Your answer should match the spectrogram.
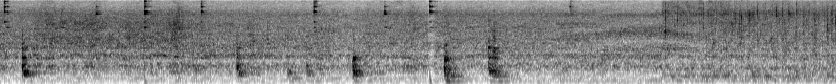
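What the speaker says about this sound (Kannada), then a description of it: "ಹೀಗೆ ಇದನ್ನು ಸ್ವಲ್ಪ ಫ್ರೈ ಮಾಡ್ಕೊಳ್ಳಿ" Ghee rice ingredients frying in hot oil and ghee in a pan, a continuous sizzle broken by a string of sharp clinks and scrapes from a stirring spoon, heard alone and up close.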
